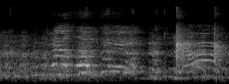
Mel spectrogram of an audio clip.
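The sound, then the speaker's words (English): A crowd claps in a loose, scattered burst, mixed with chatter and a few chuckles. The applause is moderately loud and uneven rather than a steady rhythm. “Don't clap. Don't clap. That's not good.”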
